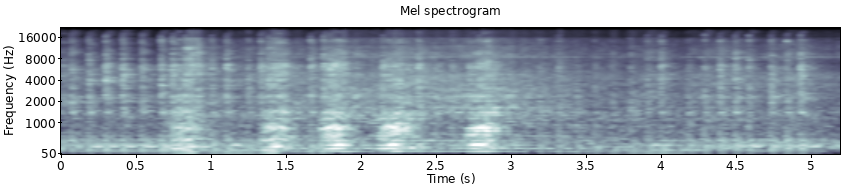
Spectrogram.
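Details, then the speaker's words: Non-starting 2-stroke electric-start string trimmer after carburetor cleaning, primed and on choke, cutter head off: buzzes and surges unevenly but keeps running; fixed, starts and runs. "Okay, I don't want to run it too much without the cutter head on there, but it looks like this thing's working."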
